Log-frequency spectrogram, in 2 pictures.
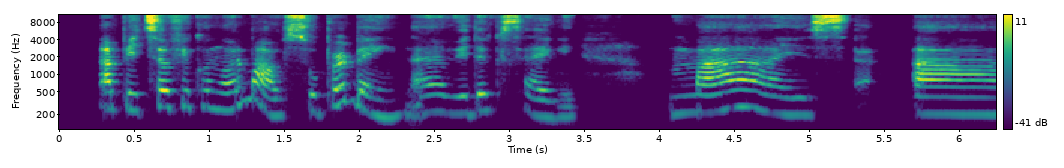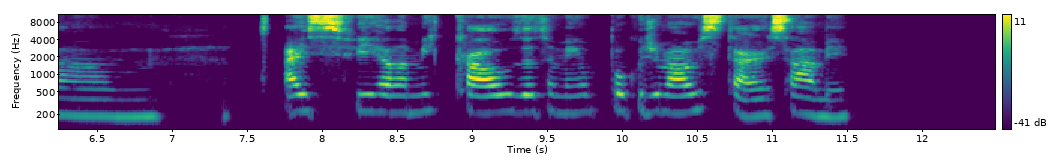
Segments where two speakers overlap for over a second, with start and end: none

